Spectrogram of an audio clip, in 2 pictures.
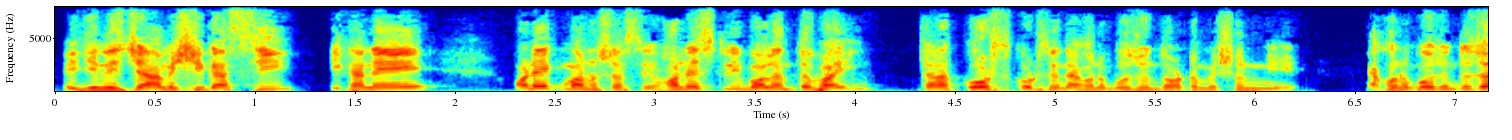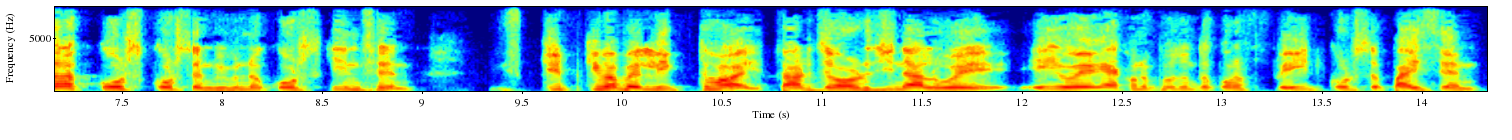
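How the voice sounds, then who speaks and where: Fast, bright-voiced man teaching. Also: sits high, fairly even intonation, no room sound, rough recording. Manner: chatty, addresses viewers as brother, many fillers. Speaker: online course instructor. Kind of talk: live screen-share tutorial.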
